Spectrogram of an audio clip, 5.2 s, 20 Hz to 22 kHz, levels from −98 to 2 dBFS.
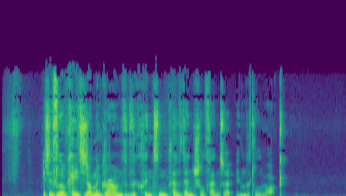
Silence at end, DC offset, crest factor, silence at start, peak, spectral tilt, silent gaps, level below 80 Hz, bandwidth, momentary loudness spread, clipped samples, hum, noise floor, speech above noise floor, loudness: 0.95 s; under 0.1%; 18 dB; 0.15 s; 0 dBFS; -4 dB/octave; none; -50 dBFS; 15 kHz; 16 LU; under 0.1%; none; -67 dBFS; 50 dB; -16 LUFS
